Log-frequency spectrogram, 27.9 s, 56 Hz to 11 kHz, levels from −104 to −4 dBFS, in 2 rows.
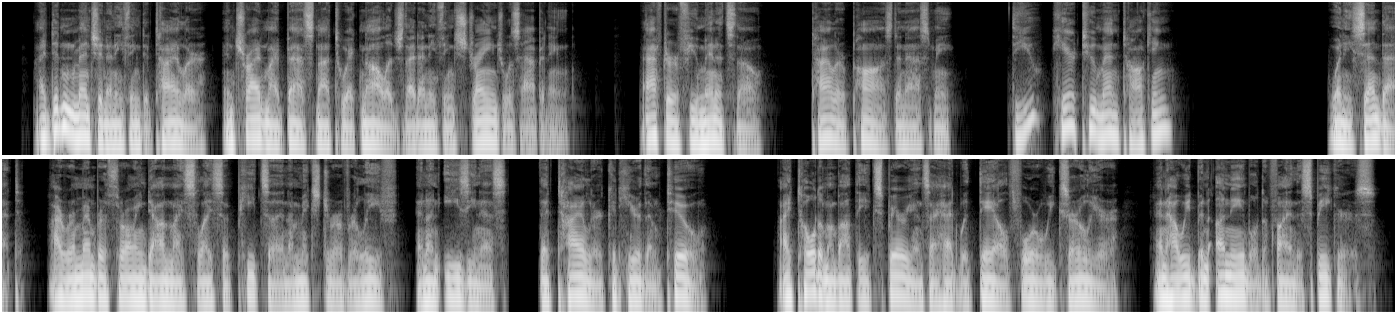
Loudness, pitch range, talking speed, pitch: -23 LUFS, 75-95 Hz, 175 wpm, 85 Hz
